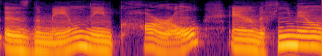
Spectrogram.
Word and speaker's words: Carl: let's first pronounce Carl we start with car you know like the vehicle you drive car the first sound is the voiceless Veer stop in this case because we have only one syllable the syllable is stressed by default and because the stop C comes at the beginning of the stressed syllable we have to aspirate it this means that we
